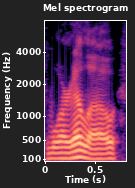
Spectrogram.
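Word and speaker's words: Warrillow: interesting though and it's w-a-r-r-i-l-l-o-w john warrillo i think i pronounced it wrong it's warillo and he wrote a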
